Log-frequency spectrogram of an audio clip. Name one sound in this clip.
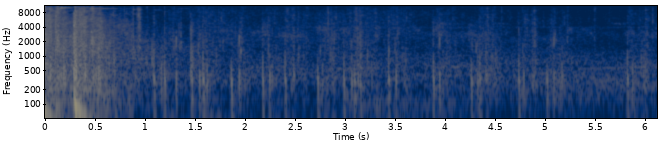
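Footsteps patter quickly on concrete.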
